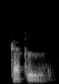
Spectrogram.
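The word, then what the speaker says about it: Tucker: It's Kucker, pronounced Kucker. Oh, okay. Thank you, Adam. Fish face. That's how Ukrainians pronounce it, I believe.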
